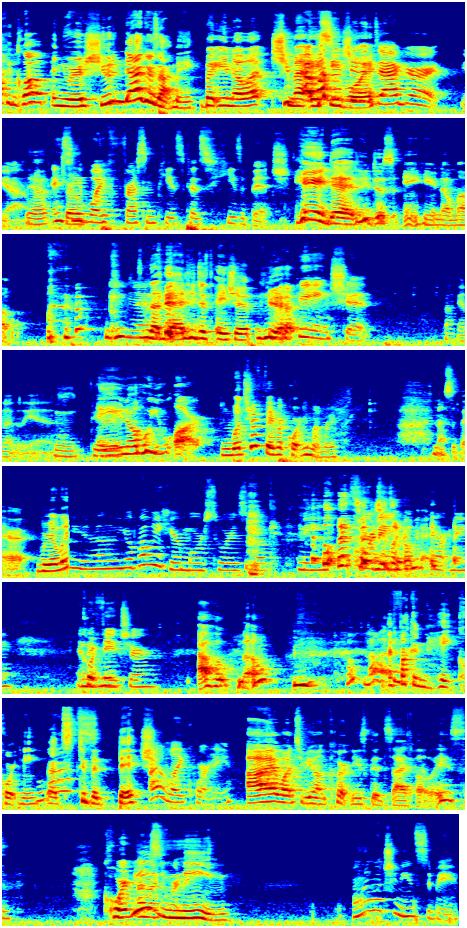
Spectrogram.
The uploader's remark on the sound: We are still figuring out our audio situation so bear with us.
